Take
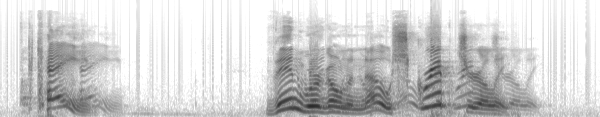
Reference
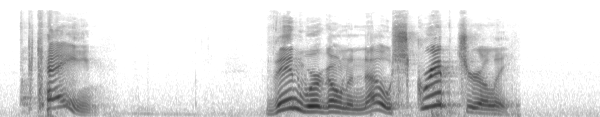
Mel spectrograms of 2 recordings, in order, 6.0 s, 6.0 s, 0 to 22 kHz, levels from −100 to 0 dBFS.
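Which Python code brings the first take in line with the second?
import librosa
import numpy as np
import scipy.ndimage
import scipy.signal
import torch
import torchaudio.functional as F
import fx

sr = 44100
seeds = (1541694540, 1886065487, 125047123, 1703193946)

y = fx.fix_declip(x, sr, threshold_db=-16.5)
y = fx.fix_declick_ar(y, sr, threshold=6.5)
y = fx.fix_echo_inverse(y, sr, delay_ms=322, level_db=-18.0)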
